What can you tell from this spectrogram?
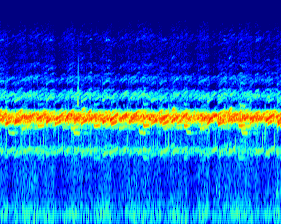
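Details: Spring peepers chorusing at a frog pond at night early in the year: a dense, unbroken wall of high, piercing peeps that overlap into a steady shrill ringing, with a faint low hum underneath.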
